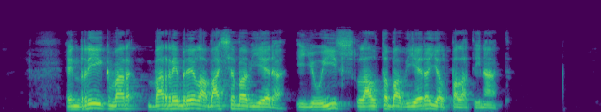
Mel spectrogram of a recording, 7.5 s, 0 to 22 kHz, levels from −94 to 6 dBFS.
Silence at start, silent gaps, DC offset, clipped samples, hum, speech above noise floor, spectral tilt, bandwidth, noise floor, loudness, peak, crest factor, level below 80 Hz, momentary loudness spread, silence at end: 0.85 s; none; under 0.1%; under 0.1%; none; 43 dB; -6.5 dB/octave; 7.6 kHz; -58 dBFS; -15 LUFS; 0 dBFS; 16 dB; -56 dBFS; 8 LU; 1.3 s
